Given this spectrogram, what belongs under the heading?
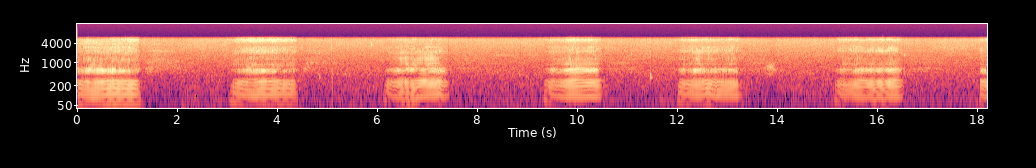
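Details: Loud, deep, rumbling snores on each in-breath, about 20 a minute with quiet pauses, from a very drunk adult man sleeping off a heavy drinking session; heavy snoring.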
